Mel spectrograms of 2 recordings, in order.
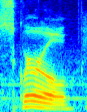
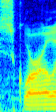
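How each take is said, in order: First: The word is said in a non-American accent. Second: The word is said in an American accent. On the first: The speaker calls it right. "a squirrel is a squirrel" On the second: The speaker calls it wrong. "Americans say squirrel, it doesn't make any sense"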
